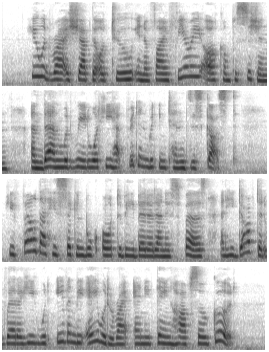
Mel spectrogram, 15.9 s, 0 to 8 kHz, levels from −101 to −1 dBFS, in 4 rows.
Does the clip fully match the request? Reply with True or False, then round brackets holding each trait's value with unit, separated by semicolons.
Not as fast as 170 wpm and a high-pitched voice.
False (195 wpm; 245 Hz)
